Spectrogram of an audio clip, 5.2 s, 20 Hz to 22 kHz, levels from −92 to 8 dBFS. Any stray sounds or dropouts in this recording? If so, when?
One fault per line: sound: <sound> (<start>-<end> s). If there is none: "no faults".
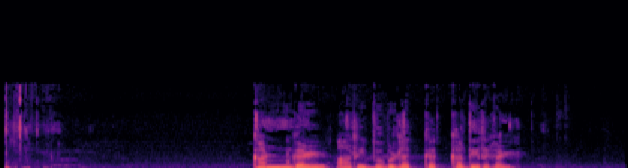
no faults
